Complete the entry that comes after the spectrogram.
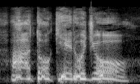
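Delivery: a hint of a pouting boy insisting; mock toddler demanding the toy car; sulky child, slow. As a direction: drag it out slowly like a sulking toddler. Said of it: "ahí empieza a cambiar el tono".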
